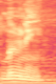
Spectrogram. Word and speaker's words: Loney: Ollie Castle, and Sage Loney. Did I spell it wrong? Yeah, it's Loney though.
